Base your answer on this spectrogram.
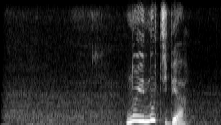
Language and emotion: Russian, angry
